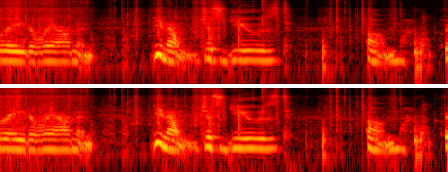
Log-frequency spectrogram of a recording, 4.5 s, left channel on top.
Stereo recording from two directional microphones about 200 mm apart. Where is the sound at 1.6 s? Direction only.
40° right (ahead or behind).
